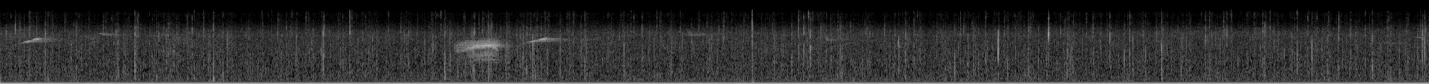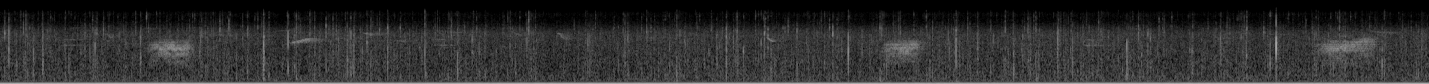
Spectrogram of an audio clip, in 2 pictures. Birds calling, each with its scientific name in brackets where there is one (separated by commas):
Omao (Myadestes obscurus), Iiwi (Drepanis coccinea)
